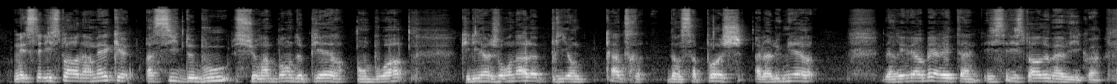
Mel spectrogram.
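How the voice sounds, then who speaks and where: Noticeable background noise sits behind a man who speaks fairly slowly in a fairly high pitch with ordinary pitch variation. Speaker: comedian. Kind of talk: stand-up.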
